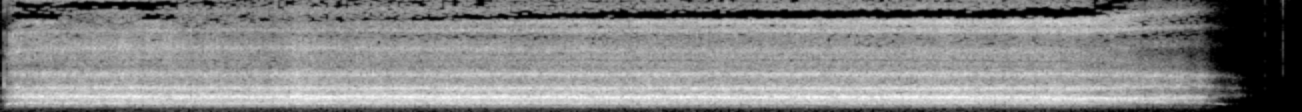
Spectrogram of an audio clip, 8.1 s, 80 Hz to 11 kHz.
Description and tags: Recording of me breathing out. Recorded using a Sennheiser MKH416 and a Sound Devices 552.
Breath, Breathing, Expel, Human, Out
